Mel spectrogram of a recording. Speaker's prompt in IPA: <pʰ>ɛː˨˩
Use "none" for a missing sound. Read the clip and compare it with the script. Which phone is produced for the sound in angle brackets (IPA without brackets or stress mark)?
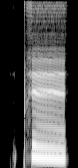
pʰ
